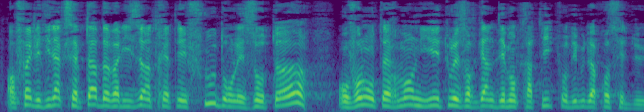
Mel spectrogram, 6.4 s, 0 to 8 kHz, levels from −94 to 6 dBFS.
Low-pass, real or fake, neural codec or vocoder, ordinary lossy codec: none; fake; codec, 16 kHz, 8 kbps, FreqCodec, larger model; none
